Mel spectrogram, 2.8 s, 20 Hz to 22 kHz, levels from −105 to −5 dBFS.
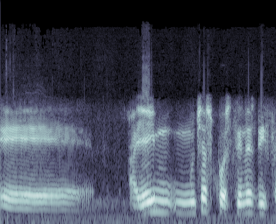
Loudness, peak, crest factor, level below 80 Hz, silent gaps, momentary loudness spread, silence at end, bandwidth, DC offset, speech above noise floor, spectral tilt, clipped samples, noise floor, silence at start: -22 LUFS; -8 dBFS; 14 dB; -60 dBFS; none; 11 LU; 0 s; 9.2 kHz; under 0.1%; 25 dB; -4.5 dB/octave; under 0.1%; -47 dBFS; 0 s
